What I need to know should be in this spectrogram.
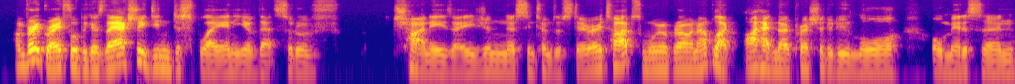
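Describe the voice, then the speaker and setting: This man has an Australian accent and a medium pitch. He speaks fairly quickly with ordinary pitch variation. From Australia, Melbourne. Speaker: panel guest, award judge and summit organiser. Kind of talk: panel discussion. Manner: conversational with many fillers.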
